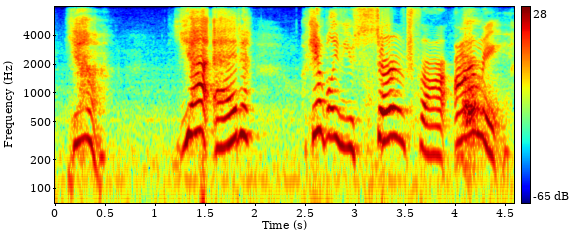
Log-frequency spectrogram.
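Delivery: high-pitched, hammed-up enthusiasm; amped up. Ashley fired up by Ed's army speech, amped up. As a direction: act out someone getting all fired up. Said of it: "getting amped up".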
